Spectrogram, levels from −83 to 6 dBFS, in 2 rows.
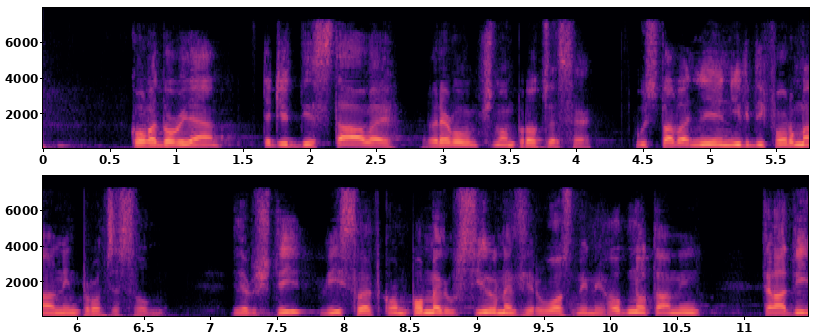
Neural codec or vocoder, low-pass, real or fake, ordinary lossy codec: codec, 16 kHz, 1 kbps, X-Codec, HuBERT features, trained on balanced general audio; 7.2 kHz; fake; MP3, 64 kbps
